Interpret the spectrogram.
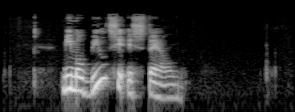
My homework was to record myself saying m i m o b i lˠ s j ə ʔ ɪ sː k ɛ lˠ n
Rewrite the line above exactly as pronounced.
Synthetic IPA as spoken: m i m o b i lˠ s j ə ʔ ɪ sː t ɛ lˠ n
